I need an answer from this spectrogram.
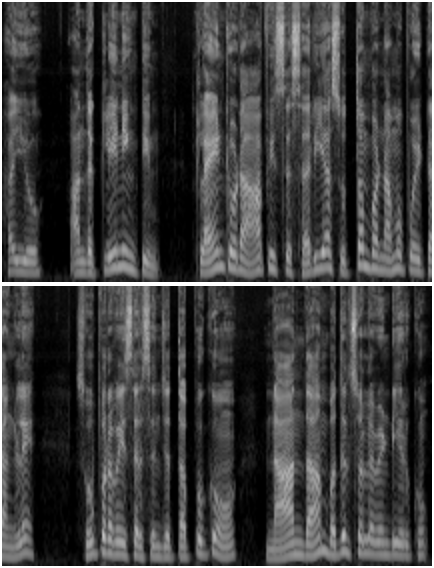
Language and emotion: Tamil, sad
